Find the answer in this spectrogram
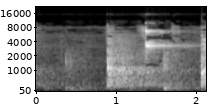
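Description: Tennis ball struck by a racket about a second in, a sharp hit ringing on in the large indoor hall, with a fainter knock before it and a brief high squeak just after.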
